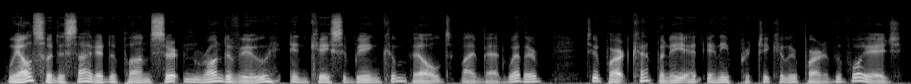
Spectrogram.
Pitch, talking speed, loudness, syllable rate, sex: 110 Hz, 160 wpm, -18 LUFS, 5.0 syllables/s, male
